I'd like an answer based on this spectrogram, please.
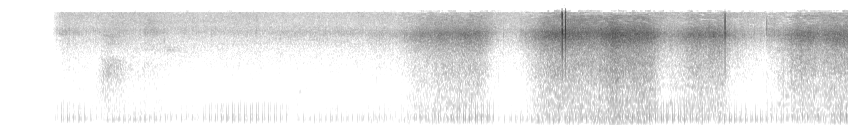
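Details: A female pet cat snoring loudly, a low rhythmic rumbling breath repeated in quick pulses, growing louder and raspier after a few seconds.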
